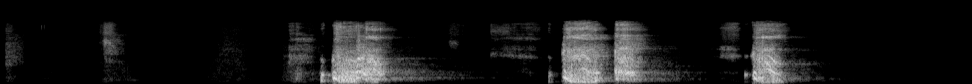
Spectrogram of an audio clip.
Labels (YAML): expert_labels:
- quality: ok
  cough_type: dry
  dyspnea: false
  wheezing: false
  stridor: false
  choking: false
  congestion: false
  nothing: true
  diagnosis: lower respiratory tract infection
  severity: mild
gender: female
respiratory_condition: false
fever_muscle_pain: false
status: COVID-19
